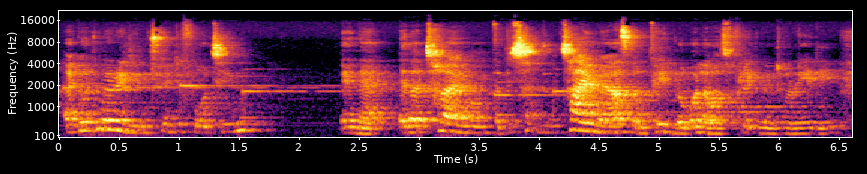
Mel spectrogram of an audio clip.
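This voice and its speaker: Zimbabwean woman telling her story, stops and restarts a lot, kinda far from the mic, faint music behind. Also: mid-range voice. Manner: halting and earnest, often restarting words. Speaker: interviewee. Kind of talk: personal testimony. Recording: very echoey room, voice from a distance.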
